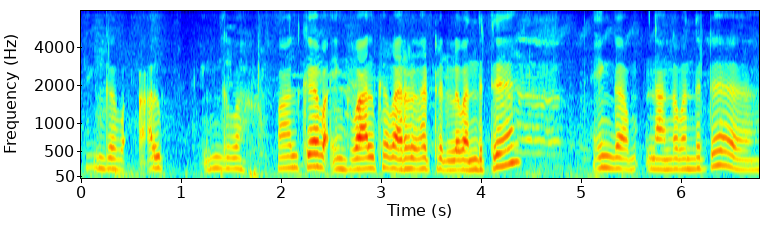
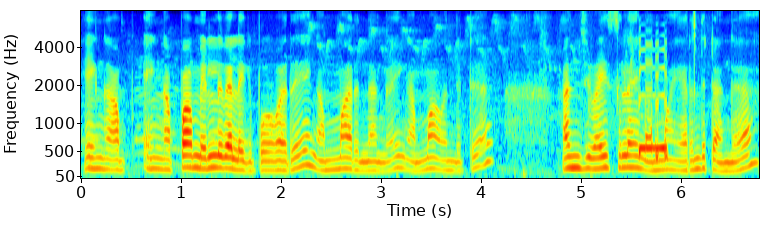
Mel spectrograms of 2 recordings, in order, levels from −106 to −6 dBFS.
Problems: none marked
